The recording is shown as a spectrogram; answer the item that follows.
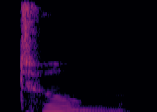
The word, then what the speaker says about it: tomb: Tomb, not like Tom, tomb.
